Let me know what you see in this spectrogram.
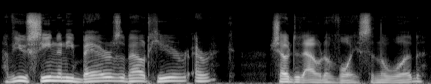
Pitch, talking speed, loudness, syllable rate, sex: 125 Hz, 210 wpm, -17 LUFS, 5.5 syllables/s, male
